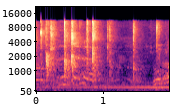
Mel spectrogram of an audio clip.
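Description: A small audience clapping, dense at first and thinning to a few scattered claps in the second half, as the applause dies down after the song.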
